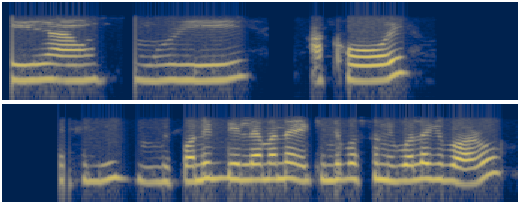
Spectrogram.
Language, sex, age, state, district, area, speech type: Assamese, female, 45-60, Assam, Dibrugarh, rural, conversation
